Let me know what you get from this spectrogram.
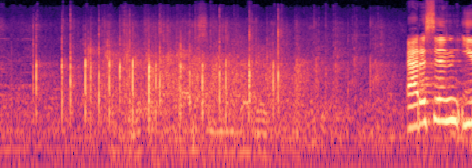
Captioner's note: applause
